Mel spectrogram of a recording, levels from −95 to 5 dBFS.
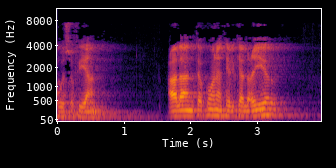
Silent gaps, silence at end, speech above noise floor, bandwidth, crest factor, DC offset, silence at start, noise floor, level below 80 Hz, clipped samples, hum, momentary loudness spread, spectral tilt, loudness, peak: none; 0.45 s; 32 dB; 8 kHz; 22 dB; under 0.1%; 0 s; -57 dBFS; -60 dBFS; under 0.1%; none; 17 LU; -5.5 dB/octave; -25 LUFS; -6 dBFS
